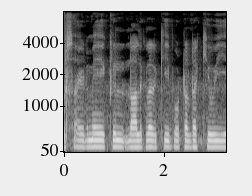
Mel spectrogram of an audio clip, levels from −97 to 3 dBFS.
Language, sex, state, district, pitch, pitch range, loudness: Hindi, male, Uttar Pradesh, Shamli, 135 Hz, 135-140 Hz, -17 LUFS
